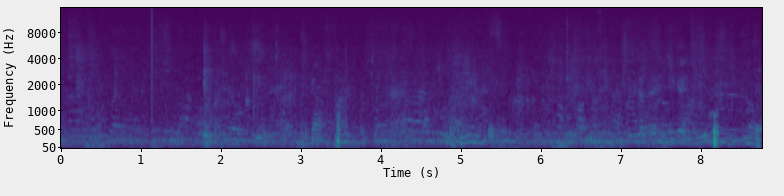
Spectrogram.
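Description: Several men and women chat in overlapping voices nearby.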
